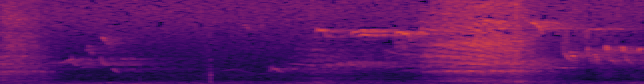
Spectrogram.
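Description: Birds sing in a forest, scattered chirps and short whistled phrases over a low outdoor rumble, with a brief rustling swell near the end. No one speaks.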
